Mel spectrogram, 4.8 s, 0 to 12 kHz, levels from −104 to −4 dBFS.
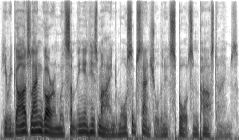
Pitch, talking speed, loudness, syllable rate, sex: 105 Hz, 190 wpm, -20 LUFS, 5.1 syllables/s, male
